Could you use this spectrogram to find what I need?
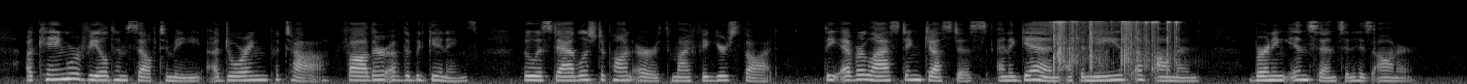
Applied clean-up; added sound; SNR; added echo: none; Coin (dropping); 5 dB; none.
